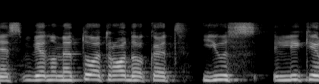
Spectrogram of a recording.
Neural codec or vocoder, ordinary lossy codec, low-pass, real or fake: codec, 44.1 kHz, 7.8 kbps, Pupu-Codec; MP3, 64 kbps; 7.2 kHz; fake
